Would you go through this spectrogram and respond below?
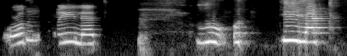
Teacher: Remember with the ayn, as I said, yeah, remember the sound in the middle. And the ta has a thick, heavy sound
